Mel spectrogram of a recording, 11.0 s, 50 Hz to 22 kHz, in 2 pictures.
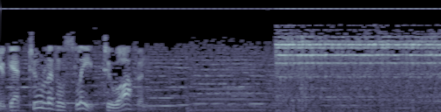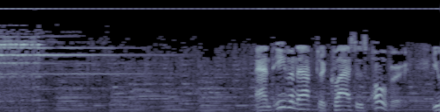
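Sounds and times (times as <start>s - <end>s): background film music: 0.0s - 11.0s
school bell ringing: 3.4s - 8.4s.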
